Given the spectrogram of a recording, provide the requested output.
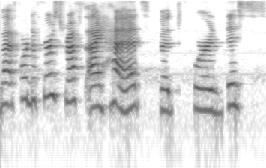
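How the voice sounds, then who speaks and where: A woman's high-pitched, lively voice at a very slow pace, over noticeable background noise. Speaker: co-host, writer. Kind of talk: casual livestream chat. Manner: hesitant, with fillers.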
